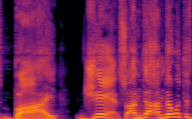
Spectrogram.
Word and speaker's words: Bijan: It's not Bijan. It's bi. Let me repeat this. It's bi as in bi-weekly. You don't say bi-weekly, bi-weekly, bi-weekly. And Jan, take a look, Jan, it's basic English. Jan as in ran, as in tan, as in fan. It's by Jan.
